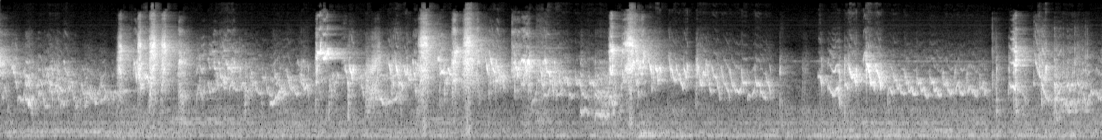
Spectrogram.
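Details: Happy pet budgies chatter continuously, a busy stream of bright warbling chirps and squeaky trills in overlapping bursts, with a steady low background hum.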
